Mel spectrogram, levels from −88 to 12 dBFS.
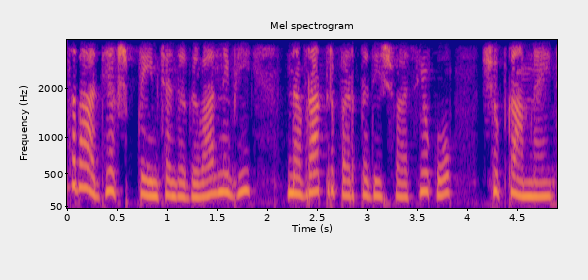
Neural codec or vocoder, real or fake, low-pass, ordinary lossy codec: none; real; 3.6 kHz; Opus, 32 kbps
